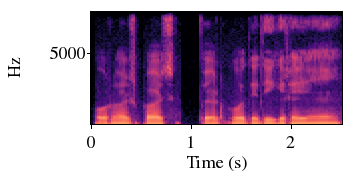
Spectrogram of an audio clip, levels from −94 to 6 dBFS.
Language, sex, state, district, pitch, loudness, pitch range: Hindi, male, Uttar Pradesh, Saharanpur, 115 Hz, -18 LUFS, 110-115 Hz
